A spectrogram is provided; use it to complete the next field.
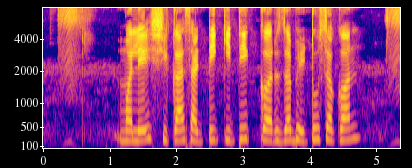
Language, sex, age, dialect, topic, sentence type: Marathi, female, 18-24, Varhadi, banking, question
